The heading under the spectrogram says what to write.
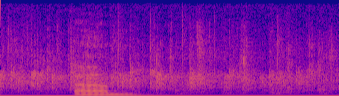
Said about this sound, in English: Wow, come on, give the Lord another hand clap. Excellent, excellent, excellent word.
